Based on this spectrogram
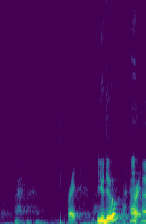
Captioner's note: chuckles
